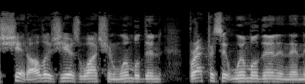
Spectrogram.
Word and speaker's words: Wimbledon: For years I've been saying Wimbledon. Yet another word that I've been mispronouncing. T-O-N, Wimbledon. But it's Wimbledon, D-O-N.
